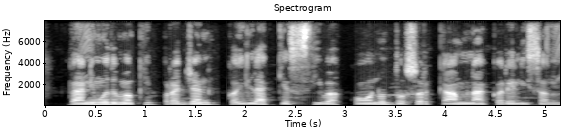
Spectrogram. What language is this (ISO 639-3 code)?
bho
